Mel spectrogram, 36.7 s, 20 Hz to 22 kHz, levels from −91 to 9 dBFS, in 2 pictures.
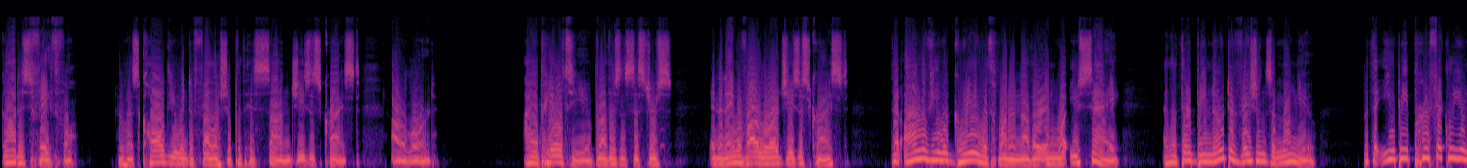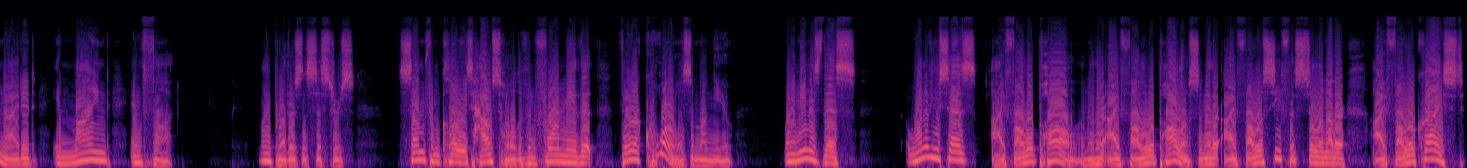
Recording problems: distortion; heavy; 18% of the sound clipped

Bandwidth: 15 kHz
